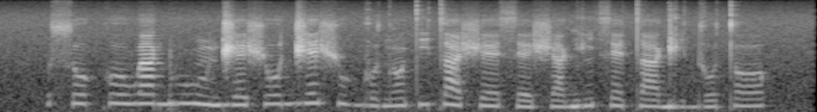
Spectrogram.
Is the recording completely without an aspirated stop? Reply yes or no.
yes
